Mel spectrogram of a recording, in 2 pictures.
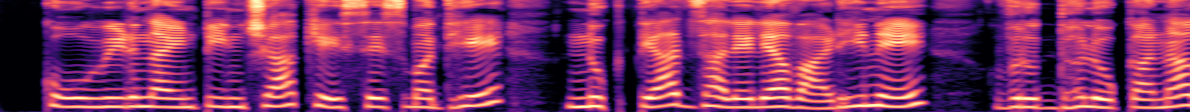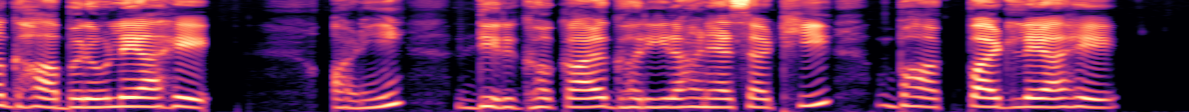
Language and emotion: Marathi, fearful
